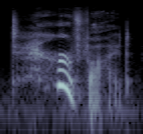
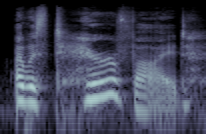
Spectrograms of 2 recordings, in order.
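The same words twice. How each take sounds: First: Retold whisper. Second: Said in the usual way. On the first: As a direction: repeat "terrified" as a breathy whisper with no voice. Mom confesses fear in session.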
